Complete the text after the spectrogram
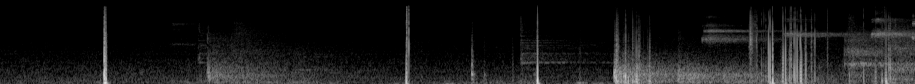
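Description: A ball smacks off a racket and hard walls with sharp cracks in an echoing hall.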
